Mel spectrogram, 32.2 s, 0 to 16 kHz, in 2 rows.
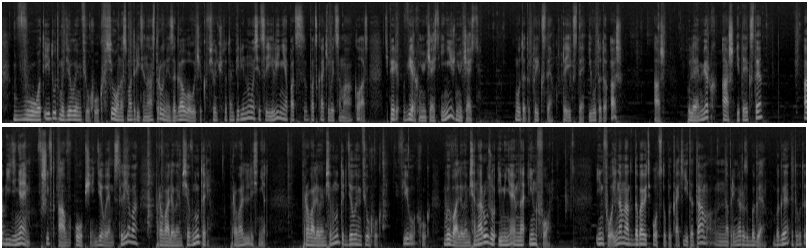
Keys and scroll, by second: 6.9 ctrl+shift+4, 7.8 ctrl+shift+3, 8.8 ctrl+shift+3, 10.4 super+r, 11.9 super+r, 25.3 super+r, 27.2 super+s.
